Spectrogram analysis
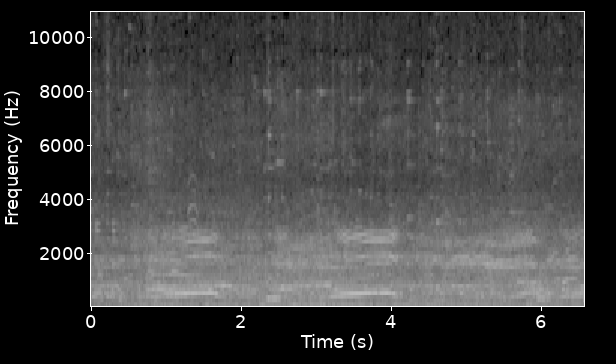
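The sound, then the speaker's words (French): A herd of ewes and Gascon cows out at pasture, with several overlapping bleats rising and falling over a steady, busy background of animal noise and faint clanking bells. “D'un côté, les vaches gasconnes, et de l'autre, les brebis.”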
